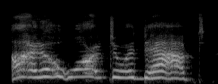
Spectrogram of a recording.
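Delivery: put-on very high, drawn-out child wail; squealed, slow imitation of a whining kid; tantrum. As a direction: mimic a toddler refusing in a tantrum. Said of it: "he's throwing this tantrum saying".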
